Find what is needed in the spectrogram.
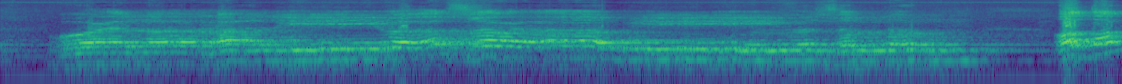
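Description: A man's voice chanting one long, slow devotional phrase of drawn-out, wavering notes. It starts about half a second in and tails off just before the end.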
